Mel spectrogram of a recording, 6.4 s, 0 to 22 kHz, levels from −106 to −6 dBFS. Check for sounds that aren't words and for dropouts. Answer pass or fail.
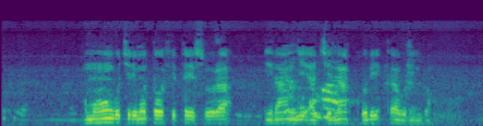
pass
